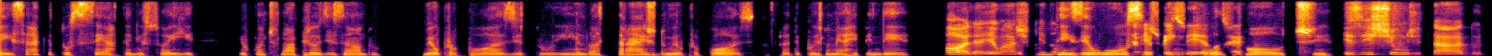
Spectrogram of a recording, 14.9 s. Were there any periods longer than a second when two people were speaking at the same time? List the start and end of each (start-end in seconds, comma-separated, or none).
10.3-12.1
